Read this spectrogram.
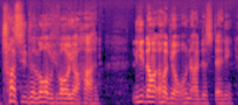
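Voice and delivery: low, soft scripture murmur; subdued recitation. Retold or imitated. Learner steadying himself with scripture before test, subdued. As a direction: recite it quietly to steady yourself. Calmly reciting instead of wailing.

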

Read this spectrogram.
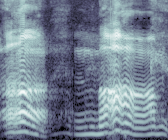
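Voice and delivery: put-on loud whiny teenage groan at mom; sulky teen groan. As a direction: groan it like a teen told to do chores. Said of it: "like, a fifteen-year-old boy whose mom tells him".

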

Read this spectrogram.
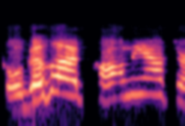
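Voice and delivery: high, chirpy mock good-luck; imitated cheery send-off. Mentor to her before the dinner, mock cheery send-off. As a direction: toss it off high and breezy.

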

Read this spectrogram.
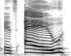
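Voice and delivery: "O" stretched into a gliding triphthong; Maryland vowel. Shown as a demonstration. Explaining the home Maryland accent, "O" as a long glide. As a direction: draw "O" out through several vowels. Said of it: "it's, instead of".

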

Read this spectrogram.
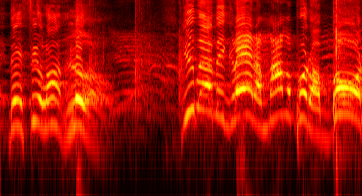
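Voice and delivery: loud, high preacher's shout, building; full-force preaching. Real, not acted. Preacher defends strict mothers to grown children, shouted preaching. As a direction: drive it home, hotter with each phrase.

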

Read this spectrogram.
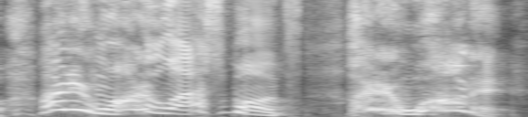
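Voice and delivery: high, loud, tearful mock whine; whiny complaining customer. Forum owner mocking a customer who whines to Netflix, high crying whine. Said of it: "I don't go call Netflix and go".

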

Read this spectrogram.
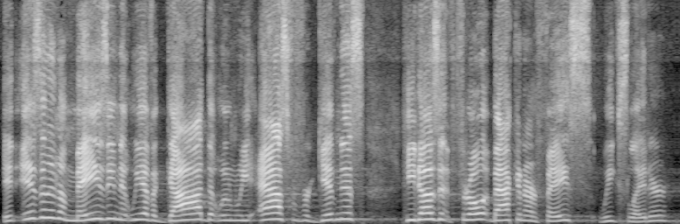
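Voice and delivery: loud, high preacher's cry; impassioned preaching. Acted. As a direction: lift it up and proclaim it to the church. Preaching at full force.

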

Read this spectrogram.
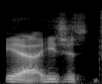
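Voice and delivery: ordinary delivery

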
